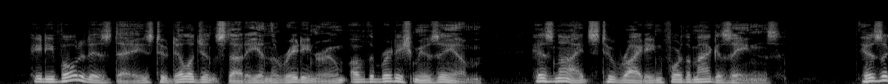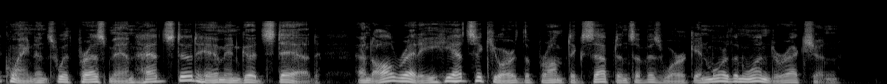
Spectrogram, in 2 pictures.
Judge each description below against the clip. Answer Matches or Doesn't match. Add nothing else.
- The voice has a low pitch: Matches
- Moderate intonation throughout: Doesn't match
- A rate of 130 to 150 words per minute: Doesn't match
